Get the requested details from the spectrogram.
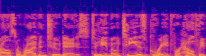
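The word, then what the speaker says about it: Taheebo: day orders everywhere else arrive in two days tahibo tea is great for healthy people because it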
